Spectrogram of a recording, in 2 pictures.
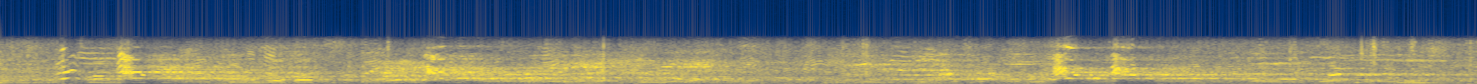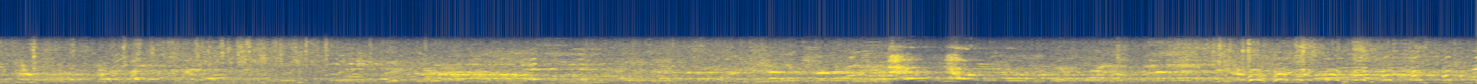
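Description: People talking, with a dog barking at times over the voices.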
